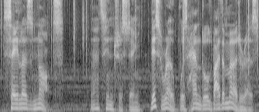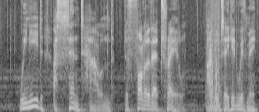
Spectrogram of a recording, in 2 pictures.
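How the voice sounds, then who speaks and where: An actor playing a composed, analytical Victorian English gentleman detective in a video game, musing precisely and deliberately. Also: sits low, sing-song, soft background music.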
